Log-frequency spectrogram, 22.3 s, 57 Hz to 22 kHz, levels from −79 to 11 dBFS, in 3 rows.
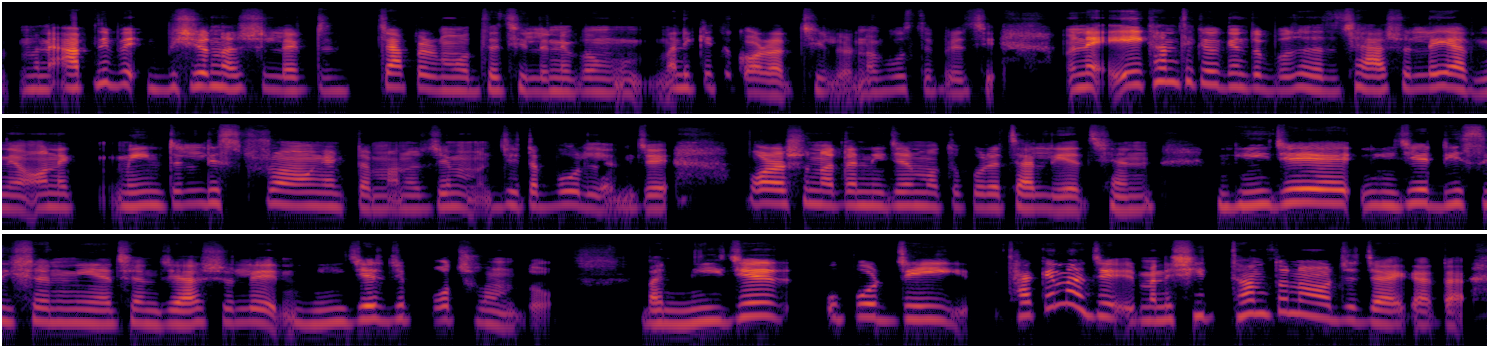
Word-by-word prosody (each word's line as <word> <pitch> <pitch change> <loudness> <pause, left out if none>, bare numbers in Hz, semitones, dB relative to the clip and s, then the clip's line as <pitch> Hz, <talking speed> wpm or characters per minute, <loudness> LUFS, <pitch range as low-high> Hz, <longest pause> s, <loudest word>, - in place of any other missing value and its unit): মানে 220 - -4
আপনি 275 +6 -2
বে - - +6 0.2
ভীষণ 250 +1 +4
আসলে 220 -2 -3
একটা 200 -1 -12 0.3
চাপের 240 -3 +2
মধ্যে 200 +1 -8
ছিলেন 195 -3 -5
এবং 195 +1 -9
উম - - -13 0.2
মানে 235 - -6
কিছু 245 - -12
করার 165 -3 0
ছিল 195 - -9
না। - - -9
বুঝতে 215 -2 -15
পেরেছি। 180 +1 -8 0.4
মানে - - +8 0.2
এইখান 320 +4 +8
থেকেও 290 -3 -3
কিন্তু 235 -2 0
বোঝা 220 +2 -6
যাচ্ছে 205 +4 -4
আসলেই 235 +2 0
আপনি 185 -1 -10 0.2
অনেক 195 -1 -3 0.3
mentally 225 +3 -2
strong 225 -3 -3
একটা 190 -1 -10
মানুষ 180 - -10
যেম 205 0 -7 0.2
যেটা 210 -1 -7
বললেন 215 -5 -9
যে 180 - +3 0.5
পড়াশোনাটা 235 -2 +2
নিজের 215 0 -2
মতো 200 -1 -11
করে 195 0 -4
চালিয়েছেন। 175 -2 -2 0.5
নিজে 230 +3 +2 0.4
নিজে 220 +3 -4
decision 220 -2 -3
নিয়েছেন 195 0 -2
যে 190 - -4
আসলে 210 0 -4 0.3
নিজের 215 +4 0
যে 250 - -7
পছন্দ 210 -7 -8 0.6
বা 190 - -3 0.2
নিজের 270 +7 +8 0.3
উপর 275 +2 -5 0.2
যেই 240 -1 +7 0.4
থাকে 300 +11 +1
না, - - +5
যে 280 - +7 0.2
মানে 235 +1 -1
সিদ্ধান্ত 295 +3 -4
নেওয়ার 275 -4 +1
যে 230 - -7
জায়গাটা, 185 -1 0
220 Hz, 165 wpm, -25 LUFS, 200-245 Hz, 0.6 s, মানে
